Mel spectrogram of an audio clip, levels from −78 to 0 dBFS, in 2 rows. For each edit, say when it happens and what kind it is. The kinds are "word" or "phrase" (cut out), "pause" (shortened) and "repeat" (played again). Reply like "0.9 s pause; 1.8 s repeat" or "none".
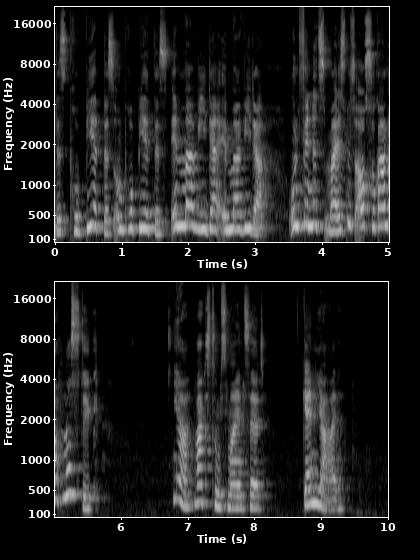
none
